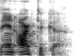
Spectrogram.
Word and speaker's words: Antarctica: It's Antarctica. There's a C in there before that T.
